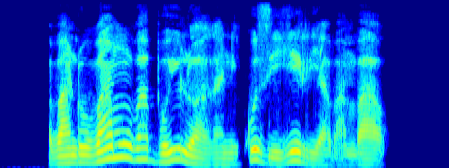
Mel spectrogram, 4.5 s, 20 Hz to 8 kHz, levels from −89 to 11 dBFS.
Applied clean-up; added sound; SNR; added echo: neural mask model Resemble Enhance denoiser.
